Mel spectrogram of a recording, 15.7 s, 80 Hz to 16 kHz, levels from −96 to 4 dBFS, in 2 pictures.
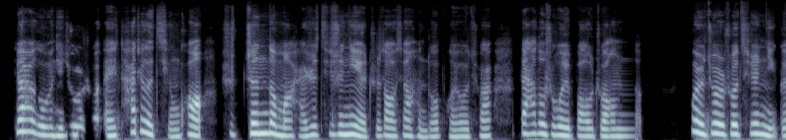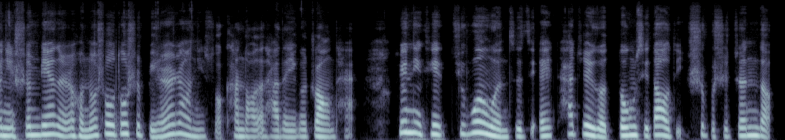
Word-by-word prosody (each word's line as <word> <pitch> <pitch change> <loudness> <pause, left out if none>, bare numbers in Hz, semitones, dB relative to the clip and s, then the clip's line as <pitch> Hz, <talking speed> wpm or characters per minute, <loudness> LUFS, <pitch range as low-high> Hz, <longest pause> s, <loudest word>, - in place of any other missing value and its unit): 第 305 - +3
二 310 -1 +4
个 230 - +1
问 210 -1 +2
题 200 - +3
就 215 +3 -6
是 215 - -3
说： 325 - -8
“诶， 200 0 +2
他 290 - -2
这 300 - 0
个 255 - +6
情 180 -4 -6
况 205 +1 +3 0.2
是 235 - -12
真 260 0 +6
的 260 - +6
吗？” 205 -4 +3
还 190 -1 -5
是 220 +3 0
其 240 +2 -10
实 240 - +2
你 235 0 +6
也 195 -5 +4
知 195 +3 -9
道， 200 -1 0
像 205 +2 -4
很 185 -2 -6
多 180 +2 -5
朋 185 -1 -6
友 180 0 -1
圈 195 +3 -7
儿， 200 - -5 0.3
大 260 - 0
家 250 - -3
都 255 - +3
是 230 -2 -3
会 215 -2 +4
包 190 -1 -2
装 185 0 -2
的， - - -18 0.5
或 305 - +2
者 260 - +8
就 260 +3 +3
是 245 - +6
说， 245 +1 +4
其 235 - -6
实 255 0 +3
你 220 -5 +3
跟 200 +1 -1
你 200 0 +1
身 220 +4 -1
边 235 +1 +1
的 215 - 0
人 195 +2 -2
很 185 -3 -1
多 195 +3 0
时 215 - -6
候 245 - +3
都 255 +2 -1
是 245 -2 -6
别 170 -5 -5
人 220 +6 0
让 240 -6 -3
你 180 0 -7
所 - - -16
看 190 - -8
到 175 -1 -6
的 - - -7
他 175 -1 -8
的 170 -1 -7
一 165 - -5
个 175 +1 -7
状 175 -2 -1
态。 - - -19 0.4
所 285 - -1
以 - - +5
你 275 -2 +2
可 240 - -3
以 230 - 0
去 - - -9
问 270 +1 +3
问 185 -5 +3
自 180 +2 -4
己： 175 - -15
“诶， 195 +2 -1
他 245 - -8
这 235 -3 +3
个 175 -4 +2
东 210 +6 +3
西 200 -2 -5
到 220 0 +2
底 - - -18
是 - - -13
不 205 - -13
是 180 +1 -13
真 205 +3 0
的？” 185 -4 -4
205 Hz, 375 characters per minute, -21 LUFS, 185-240 Hz, 0.5 s, 者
